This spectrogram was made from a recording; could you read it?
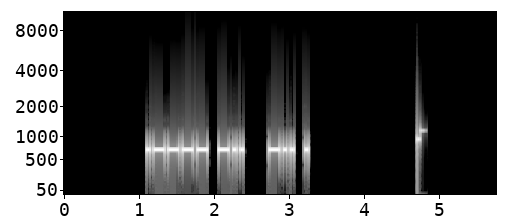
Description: Morse code, heard as a keyed tone, about 25 wpm, 700 Hz. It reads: 1D DE
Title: Field Day Exchanges - 25wpm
